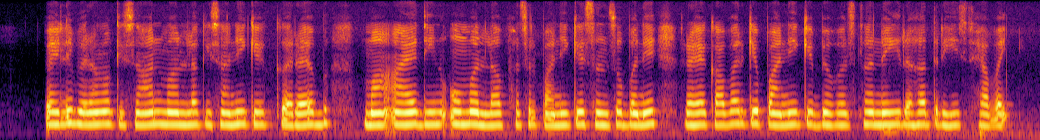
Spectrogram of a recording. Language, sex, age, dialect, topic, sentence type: Chhattisgarhi, female, 18-24, Central, banking, statement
